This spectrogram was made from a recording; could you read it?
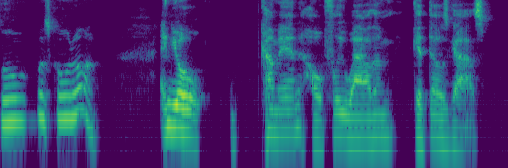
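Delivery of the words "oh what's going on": very high-pitched character voice. Talking about customers who drop into a new shop, the speaker imitates a shop hopper. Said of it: "they'll do that voice".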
